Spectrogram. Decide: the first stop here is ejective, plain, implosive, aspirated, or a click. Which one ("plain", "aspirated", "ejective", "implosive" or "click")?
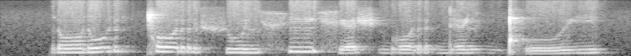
click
